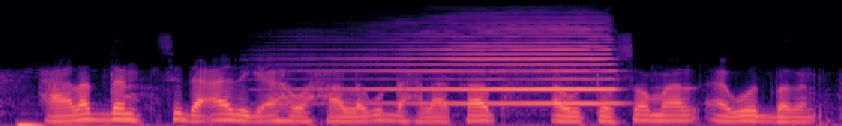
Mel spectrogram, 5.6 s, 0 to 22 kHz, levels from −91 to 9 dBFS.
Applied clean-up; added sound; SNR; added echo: none; Bowed string instrument; -1 dB; none.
